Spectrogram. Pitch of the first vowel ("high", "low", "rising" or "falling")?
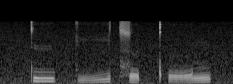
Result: high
